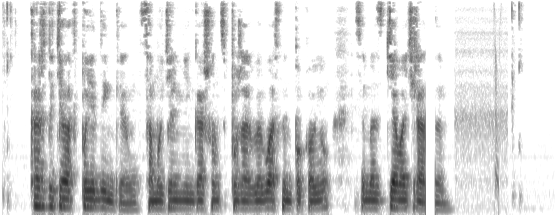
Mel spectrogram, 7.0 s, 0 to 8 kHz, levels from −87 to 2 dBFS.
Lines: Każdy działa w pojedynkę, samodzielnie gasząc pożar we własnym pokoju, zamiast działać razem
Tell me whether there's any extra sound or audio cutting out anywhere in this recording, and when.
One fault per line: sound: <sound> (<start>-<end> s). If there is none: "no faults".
sound: dropout (5.3-5.4 s)
sound: chirp (6.2-6.3 s)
